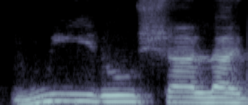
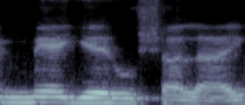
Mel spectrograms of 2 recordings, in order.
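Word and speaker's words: מִירוּשָׁלַיִם: Mirushalai, no se dice me Yerushalai, de Yerushalai. Se le quita el Sheva a la Yod y se dice Mirushalai.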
